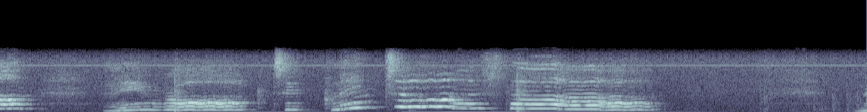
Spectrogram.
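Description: A woman singing unaccompanied. After a short pause her voice comes in with an upward slide and holds a slow line that steps down in pitch before fading out about five seconds in.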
